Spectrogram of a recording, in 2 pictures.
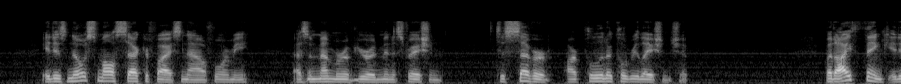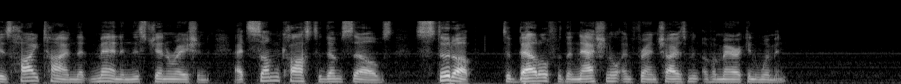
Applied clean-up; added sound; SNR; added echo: none; none; none; none.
